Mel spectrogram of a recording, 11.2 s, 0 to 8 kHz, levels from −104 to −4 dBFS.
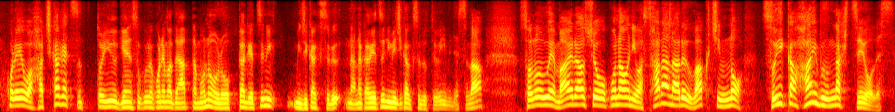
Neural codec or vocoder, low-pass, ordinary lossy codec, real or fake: codec, 16 kHz, 1 kbps, X-Codec, WavLM features, trained on Multilingual LibriSpeech; none; none; fake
